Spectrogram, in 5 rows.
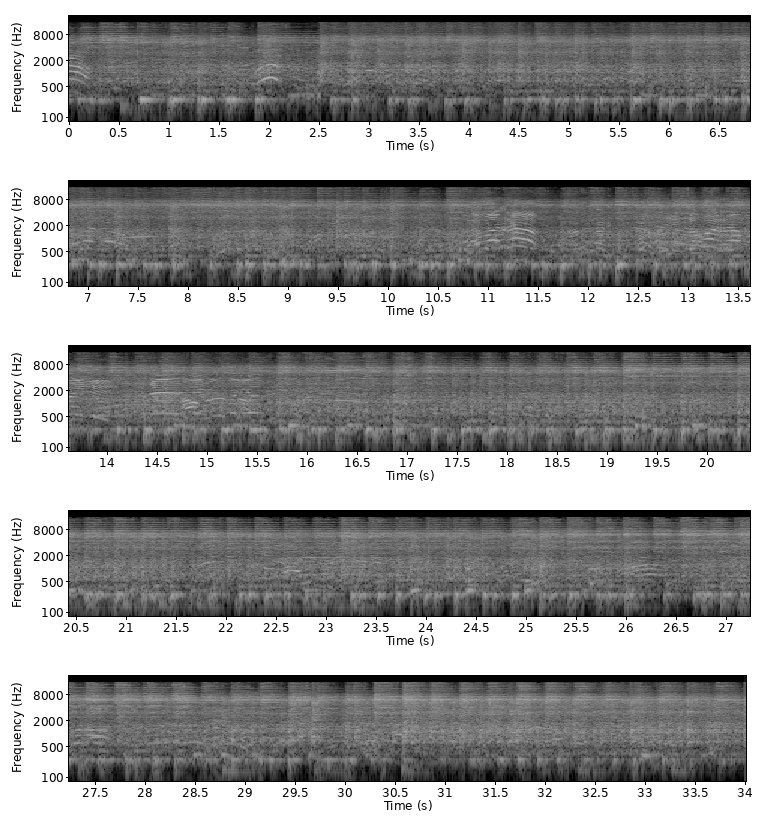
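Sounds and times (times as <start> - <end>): drums and cymbals fast beat: 0.0 - 34.0.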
